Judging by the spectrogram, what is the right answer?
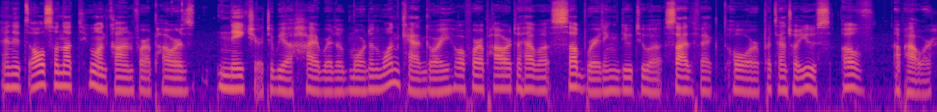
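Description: A soft-spoken man talks at a moderate pace in a dry sound with no echo. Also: fairly even intonation. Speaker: video essay narrator. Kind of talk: explainer narration about a story's power system. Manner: monotone.

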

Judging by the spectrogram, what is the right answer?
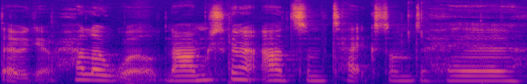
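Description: A woman's fairly high voice with a Yorkshire accent. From northern England, Yorkshire. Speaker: programming tutor. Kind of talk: tutorial. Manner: casual, with fillers. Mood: relaxed, self-deprecating. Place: home room.

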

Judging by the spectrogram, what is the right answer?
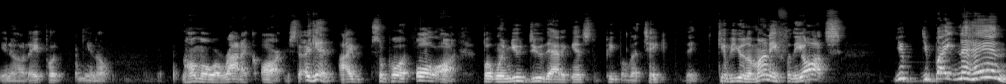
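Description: Speaking at a moderate pace, a man talks with a New York accent. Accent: New York, non-rhotic. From Staten Island, New York. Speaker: patriotic artist; podcast guest. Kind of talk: casual interview. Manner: animated. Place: office.

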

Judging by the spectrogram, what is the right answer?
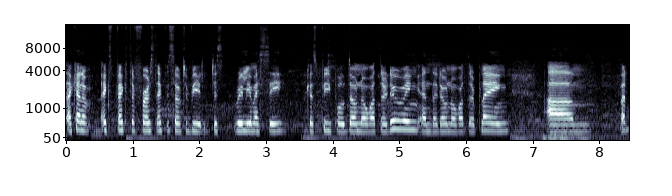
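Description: A woman talks at a moderate pace with light background noise. The sound is dry, with no echo. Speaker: interviewee. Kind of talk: casual interview answer. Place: waterside. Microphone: phone near.

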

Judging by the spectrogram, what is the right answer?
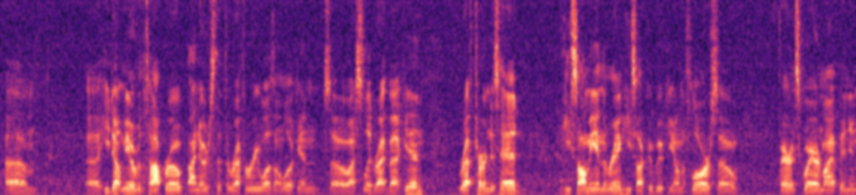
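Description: Fairly quick and fairly even in intonation, a man talks at a fairly low pitch in an unremarkable speaking voice. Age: 20s. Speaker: amateur wrestler. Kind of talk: casual chat.

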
